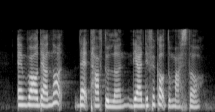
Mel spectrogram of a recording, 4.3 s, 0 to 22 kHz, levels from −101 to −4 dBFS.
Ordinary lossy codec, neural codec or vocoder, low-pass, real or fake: AAC, 48 kbps; none; 7.2 kHz; real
